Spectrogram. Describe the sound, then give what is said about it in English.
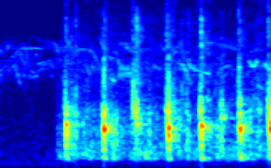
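The hooves of a five-year-old horse at the Coolmore Stud Farm in Ireland clip-clop in a steady, even rhythm, about eight sharp knocks in quick succession on a hard surface, moderately loud, with no talking. “Anyway, I went down to the Coolmore Stud Farm in Horseland, sorry, Ireland, to talk to the five-year-old horse Thario.”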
